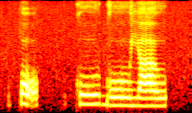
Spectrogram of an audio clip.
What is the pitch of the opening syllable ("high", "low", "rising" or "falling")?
falling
